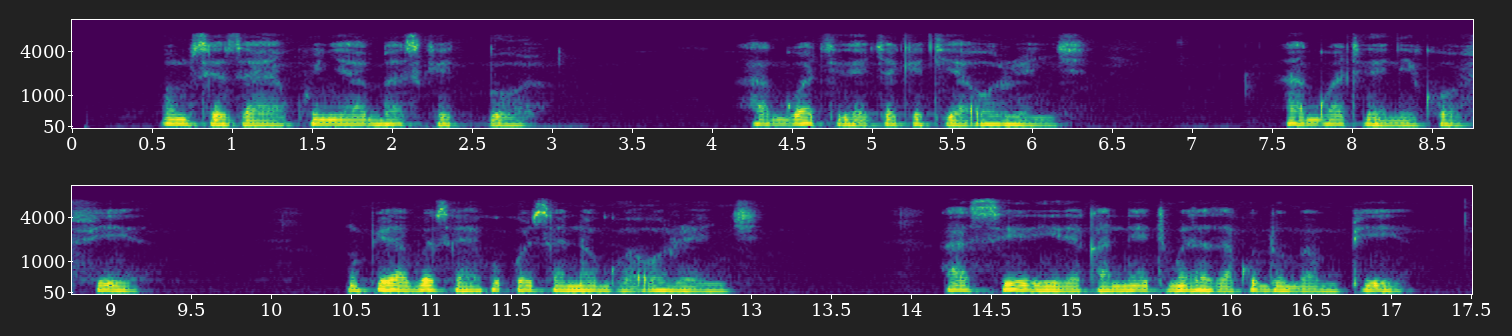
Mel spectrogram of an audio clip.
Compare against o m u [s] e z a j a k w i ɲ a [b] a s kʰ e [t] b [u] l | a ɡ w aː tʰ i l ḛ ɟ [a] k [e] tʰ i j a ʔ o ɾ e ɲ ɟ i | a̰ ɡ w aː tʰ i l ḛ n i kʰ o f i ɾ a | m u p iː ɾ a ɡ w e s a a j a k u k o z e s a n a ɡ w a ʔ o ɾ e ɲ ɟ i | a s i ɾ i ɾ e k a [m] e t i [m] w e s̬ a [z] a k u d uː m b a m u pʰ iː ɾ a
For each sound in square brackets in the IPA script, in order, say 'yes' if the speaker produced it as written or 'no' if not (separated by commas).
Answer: yes, yes, yes, no, yes, yes, no, yes, yes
